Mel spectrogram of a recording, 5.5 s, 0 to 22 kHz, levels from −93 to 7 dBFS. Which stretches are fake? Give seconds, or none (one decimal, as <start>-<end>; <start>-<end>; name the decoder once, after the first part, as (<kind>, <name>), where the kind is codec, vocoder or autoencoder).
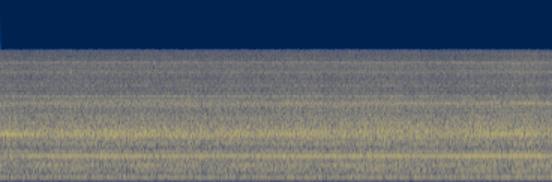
none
